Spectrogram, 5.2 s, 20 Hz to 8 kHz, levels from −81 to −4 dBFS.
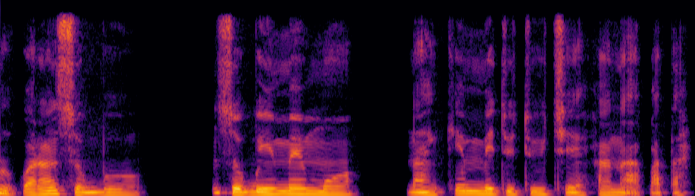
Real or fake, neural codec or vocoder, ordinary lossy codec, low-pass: real; none; none; 7.2 kHz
